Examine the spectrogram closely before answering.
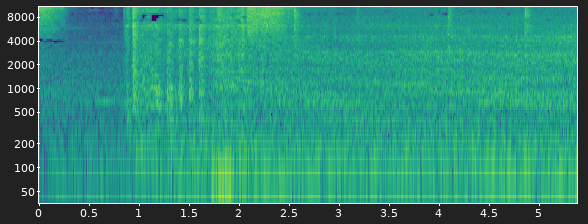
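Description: Hino box truck's diesel engine cranked by its starter about a second in, catching and then running steadily.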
